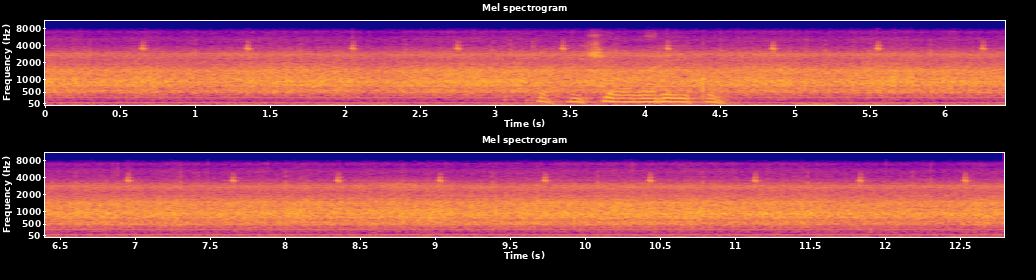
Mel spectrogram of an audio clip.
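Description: Tyres rumble steadily on a snowy road.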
